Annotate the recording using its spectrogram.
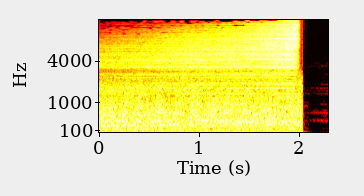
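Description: A steady rushing hiss of noise from a music video's opening, growing brighter toward the end and then cutting off suddenly.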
